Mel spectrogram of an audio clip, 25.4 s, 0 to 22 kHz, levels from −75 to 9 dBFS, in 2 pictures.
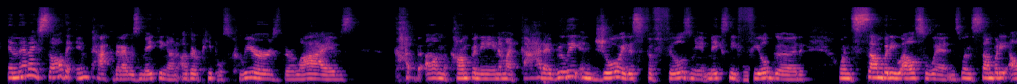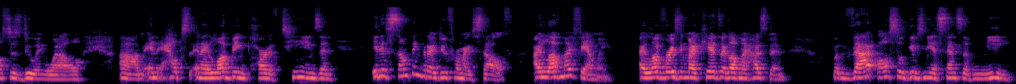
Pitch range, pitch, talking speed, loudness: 190-225 Hz, 210 Hz, 205 wpm, -24 LUFS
